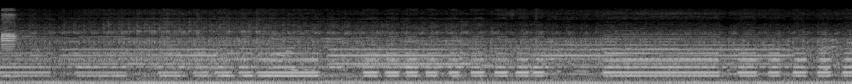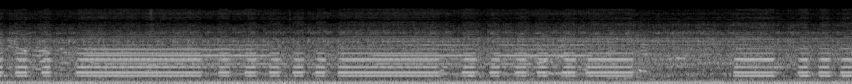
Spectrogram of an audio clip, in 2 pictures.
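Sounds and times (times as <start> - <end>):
short horn toots: 0.0 - 15.0, 15.8 - 17.0
car horns honking: 0.0 - 17.0
low traffic rumble: 0.0 - 17.0.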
